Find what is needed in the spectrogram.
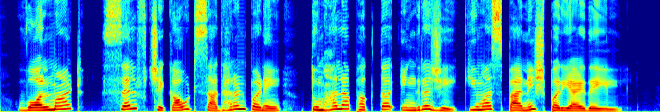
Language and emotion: Marathi, neutral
